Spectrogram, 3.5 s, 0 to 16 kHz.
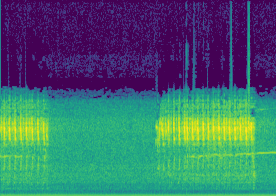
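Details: Barn owl chicks inside a nest in Spain, November 2023, hungry and begging: two pulsed, scratchy hissing bursts separated by over a second of quiet, over a low constant hum.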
